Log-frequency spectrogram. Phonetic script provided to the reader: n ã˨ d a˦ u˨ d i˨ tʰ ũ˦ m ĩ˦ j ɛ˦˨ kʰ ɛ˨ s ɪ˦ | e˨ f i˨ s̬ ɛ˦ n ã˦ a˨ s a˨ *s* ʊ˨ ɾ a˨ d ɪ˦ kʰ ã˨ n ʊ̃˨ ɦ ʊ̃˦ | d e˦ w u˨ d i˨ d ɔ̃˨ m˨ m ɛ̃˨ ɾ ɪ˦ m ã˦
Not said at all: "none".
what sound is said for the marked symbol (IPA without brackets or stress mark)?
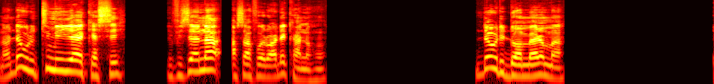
f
